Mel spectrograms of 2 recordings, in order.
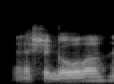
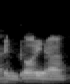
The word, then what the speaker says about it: Chagolla: Chagola in English. – Chagola? Okay. – Chagoya in Spanish.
